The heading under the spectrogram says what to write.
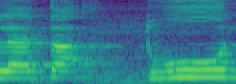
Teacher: حمزہ ساکن ہے تو اس کو جھٹکا دے کر پڑھیں گے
